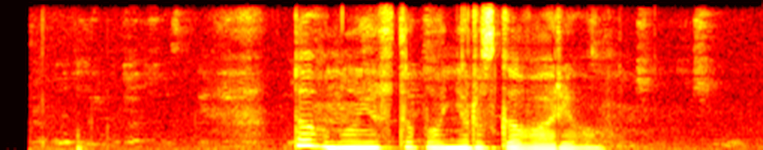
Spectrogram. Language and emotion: Russian, sad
